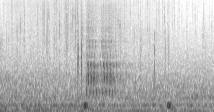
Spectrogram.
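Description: An explosion bursts with a roar.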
